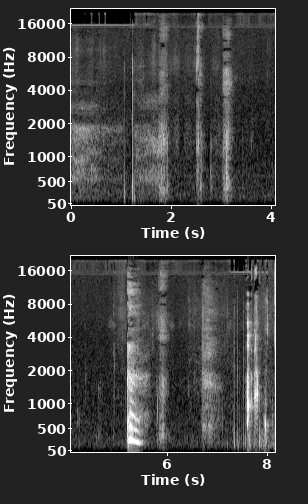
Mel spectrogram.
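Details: Strong, tickly sneezes from a cold, all in one fit: a run of sharp, forceful bursts with breathy intakes between them, about four sneezes in a small room; a sneezing fit.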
